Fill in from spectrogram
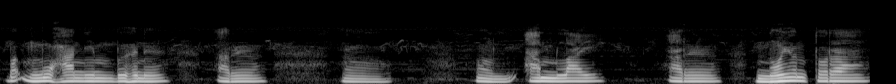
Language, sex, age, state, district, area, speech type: Bodo, male, 30-45, Assam, Baksa, rural, spontaneous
